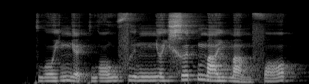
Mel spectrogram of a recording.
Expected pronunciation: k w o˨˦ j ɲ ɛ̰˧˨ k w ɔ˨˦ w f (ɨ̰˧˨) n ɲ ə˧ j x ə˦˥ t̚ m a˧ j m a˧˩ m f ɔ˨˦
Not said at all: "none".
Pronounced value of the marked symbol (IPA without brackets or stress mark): ɨ˧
